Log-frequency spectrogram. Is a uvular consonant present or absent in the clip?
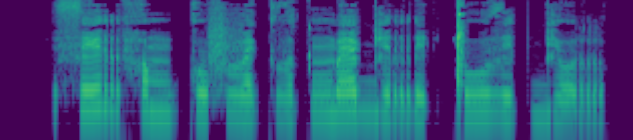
absent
